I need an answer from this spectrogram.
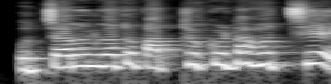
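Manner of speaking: ordinary talk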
